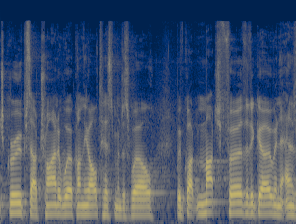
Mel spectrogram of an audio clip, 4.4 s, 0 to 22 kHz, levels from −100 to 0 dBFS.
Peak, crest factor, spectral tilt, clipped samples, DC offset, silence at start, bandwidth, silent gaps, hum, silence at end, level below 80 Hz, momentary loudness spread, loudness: -10 dBFS; 18 dB; -6 dB/octave; under 0.1%; under 0.1%; 0 s; 15.5 kHz; none; none; 0 s; -72 dBFS; 7 LU; -28 LUFS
